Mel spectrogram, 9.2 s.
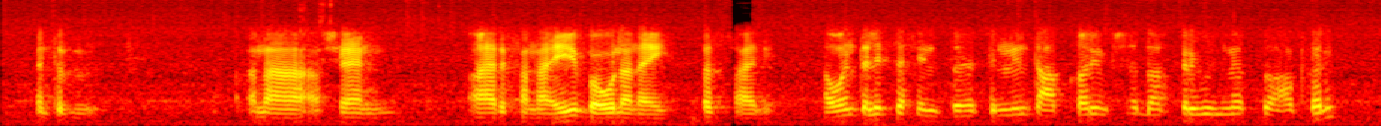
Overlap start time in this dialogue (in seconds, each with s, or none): none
